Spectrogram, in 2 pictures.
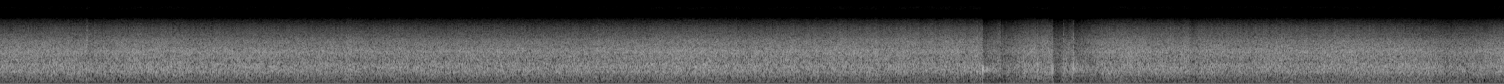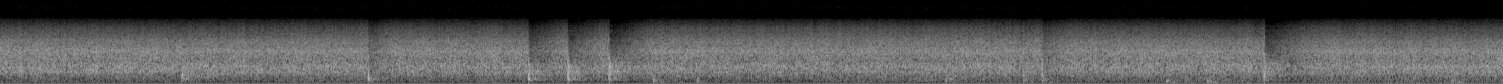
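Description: Heavy rain as a loud steady hiss, with a few scattered knocks of sand being packed and tamped into a moulding box.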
